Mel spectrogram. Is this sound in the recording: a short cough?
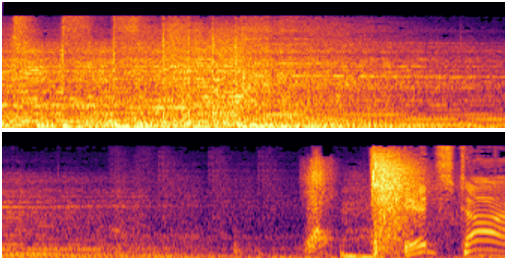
no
